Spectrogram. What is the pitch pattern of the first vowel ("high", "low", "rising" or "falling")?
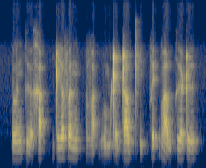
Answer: rising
